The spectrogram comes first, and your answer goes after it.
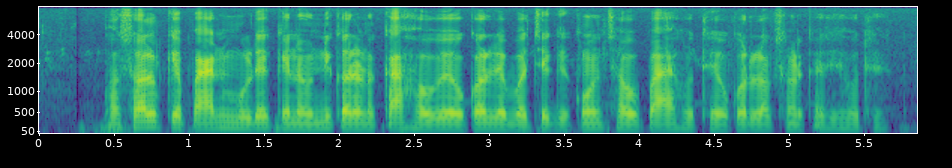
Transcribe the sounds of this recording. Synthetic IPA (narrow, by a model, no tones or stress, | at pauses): pʰəsəlkepanimuɽekenəʊnikəɾəɳ̃kaɦoʋeokəɾlebət͡ʃekekonsaupaeɦot̪ʰeoːkəɾləksəɽ̃kɛseɦot̪ʰe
